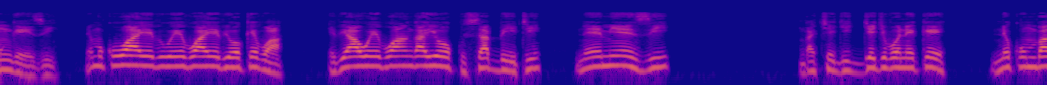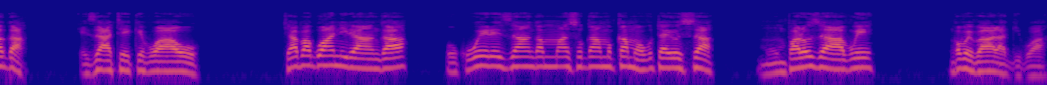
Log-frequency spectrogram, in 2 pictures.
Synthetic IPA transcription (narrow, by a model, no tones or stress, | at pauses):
ŋɡḛːzḭ | nʔe̞mukuwaːje̞ːβiwe̞ːβwaːje̞ːβjo̞ːke̞βwa̰ | eβjaːwe̞ːβwaːŋɡajo̞kusabːiti | ne̞ːmje̞ːzi | ŋɡace̞ɟiɟːe̞ɟiβo̞ne̞ke̞ | ne̞kuːmbaɡa̰ | ḛzaːte̞ːke̞βwaːwo̞ | caːβaɡwaːniɾaːŋɡa | okuwe̞ːɾe̞zaːŋɡamumaːso̞ɡamukamo̞βutajo̞sa | mumpalo̞zaːβwe̞ | ŋɡaβwe̞βaːlaɡḭβwa̰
